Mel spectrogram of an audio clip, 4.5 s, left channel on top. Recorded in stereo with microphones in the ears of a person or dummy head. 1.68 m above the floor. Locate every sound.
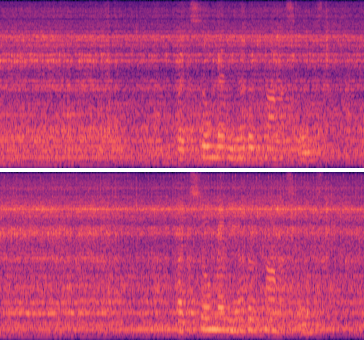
0.0 s a fan: 15° right (ahead or behind), 1.7 m
2.2 s a woman speaking: 50° right (ahead or behind), 0.9 m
